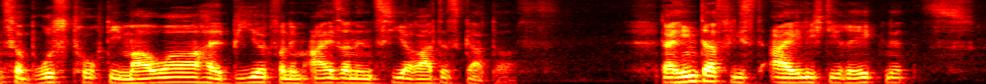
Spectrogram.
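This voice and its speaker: A middle-aged man reciting his own literary poetry in a solemn, dramatic and deliberate manner. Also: mid-range voice, darkish tone, husky. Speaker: poet reading own work.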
